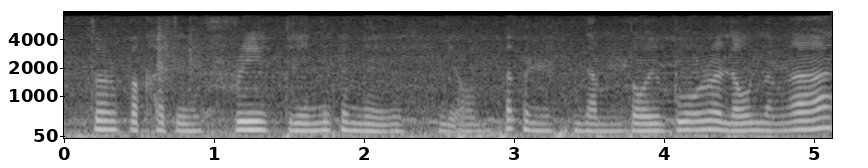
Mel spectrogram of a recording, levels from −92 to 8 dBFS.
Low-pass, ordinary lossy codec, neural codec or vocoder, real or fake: 7.2 kHz; MP3, 48 kbps; codec, 16 kHz, 8 kbps, FunCodec, trained on Chinese and English, 25 frames a second; fake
